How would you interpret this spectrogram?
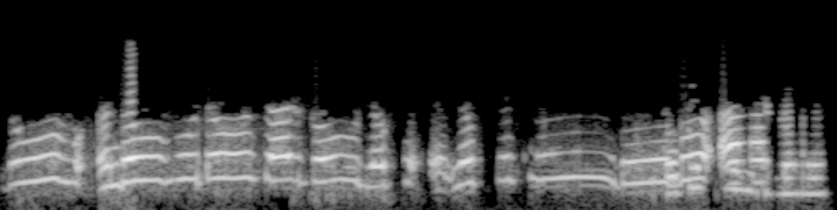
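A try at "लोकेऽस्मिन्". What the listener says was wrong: লোকেস্মিন আপনি টানছেন না, যেগুলো দীর্ঘ উচ্চারণ সেগুলো দীর্ঘ করে বলতে হবে তো।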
